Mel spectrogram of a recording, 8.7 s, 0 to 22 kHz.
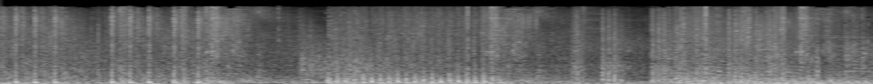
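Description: Dense, rapid gunfire from a shooter video game, Titanfall 2, loud and continuous with booming bursts and a brief lull near the middle, and a player's voice cutting in now and then.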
